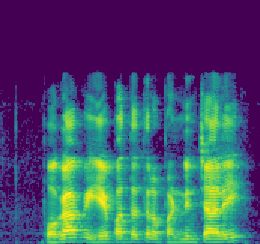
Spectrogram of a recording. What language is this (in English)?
Telugu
